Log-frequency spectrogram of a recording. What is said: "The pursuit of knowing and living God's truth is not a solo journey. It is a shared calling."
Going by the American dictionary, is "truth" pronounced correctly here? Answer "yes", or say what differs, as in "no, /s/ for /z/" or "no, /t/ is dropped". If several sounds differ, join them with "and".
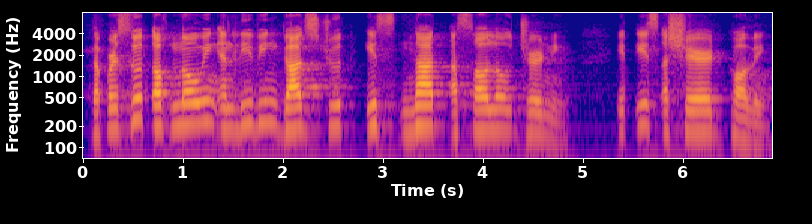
no, /t/ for /θ/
